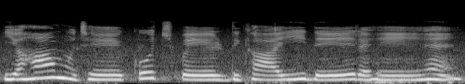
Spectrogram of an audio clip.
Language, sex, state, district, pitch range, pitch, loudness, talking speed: Hindi, female, Madhya Pradesh, Katni, 215-250 Hz, 225 Hz, -10 LUFS, 105 wpm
